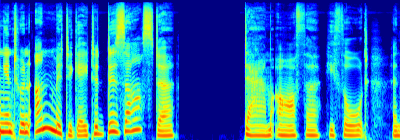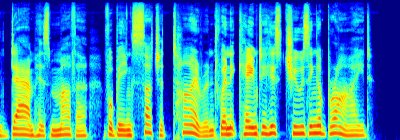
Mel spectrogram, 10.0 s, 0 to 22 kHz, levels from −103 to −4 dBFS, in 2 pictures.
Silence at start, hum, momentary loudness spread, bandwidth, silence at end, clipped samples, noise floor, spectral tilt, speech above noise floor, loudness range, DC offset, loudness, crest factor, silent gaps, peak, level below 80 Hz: 0 s; none; 11 LU; over 20 kHz; 0.4 s; under 0.1%; under -90 dBFS; -5.5 dB/octave; over 66 dB; 5 LU; under 0.1%; -24 LUFS; 18 dB; 2.47-2.57 s; -8 dBFS; -60 dBFS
